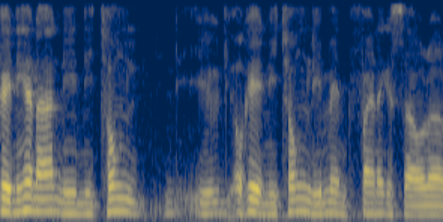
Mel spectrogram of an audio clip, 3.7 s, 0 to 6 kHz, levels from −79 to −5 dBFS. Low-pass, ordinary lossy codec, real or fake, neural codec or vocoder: 5.4 kHz; Opus, 24 kbps; real; none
